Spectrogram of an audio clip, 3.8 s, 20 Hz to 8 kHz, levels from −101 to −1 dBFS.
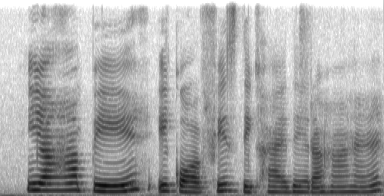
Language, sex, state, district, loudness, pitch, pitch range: Hindi, female, Bihar, West Champaran, -16 LUFS, 235 Hz, 215-270 Hz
